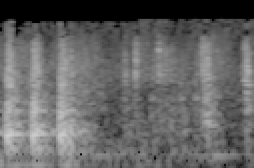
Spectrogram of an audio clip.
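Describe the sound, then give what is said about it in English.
A riding crop rapping on a glass window pane: three sharp, hollow taps in quick succession, then a few lighter, scattered knocks. “He looks about him, then raises his crop and raps on the pane.”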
